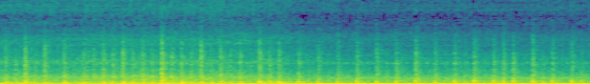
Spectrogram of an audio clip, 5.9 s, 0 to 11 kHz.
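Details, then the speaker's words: Freightliner Cascadia with Eaton 13-speed transmission: steady diesel idle with a repeating rough knock about two and a half beats a second, loud especially with the clutch released, from mid-truck; broken transmission gear teeth. "that definitely is not a good sound. I think it's coming from this cascadia. It came in with that sound, as you could hear it. It sounds very loud, especially when the clutch is released."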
